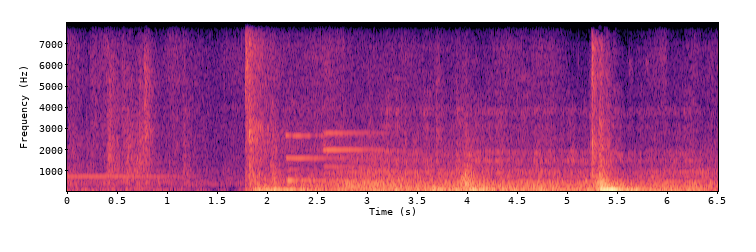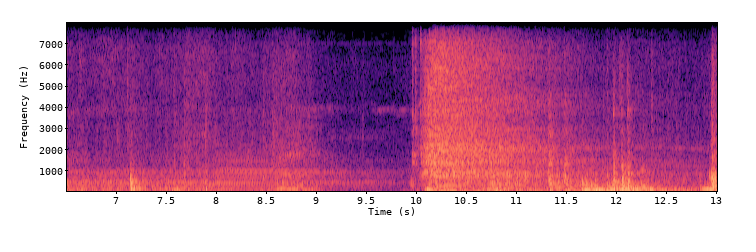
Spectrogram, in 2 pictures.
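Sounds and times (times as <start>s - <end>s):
train running gear rumble: 2.0s - 8.5s, 10.0s - 13.0s.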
